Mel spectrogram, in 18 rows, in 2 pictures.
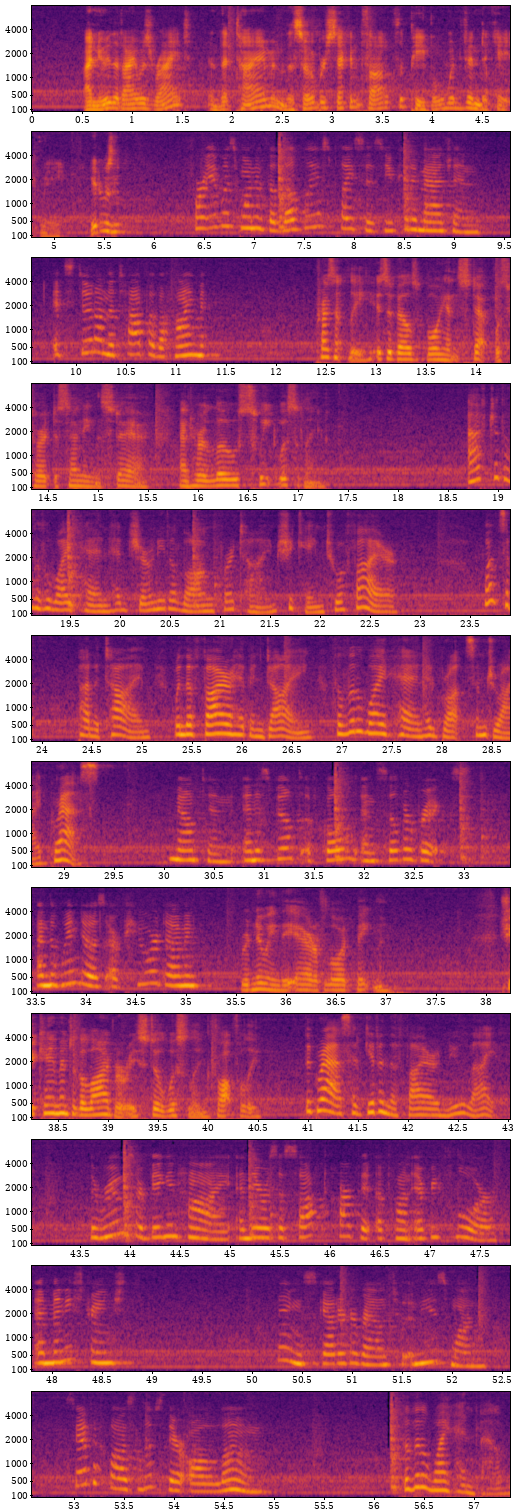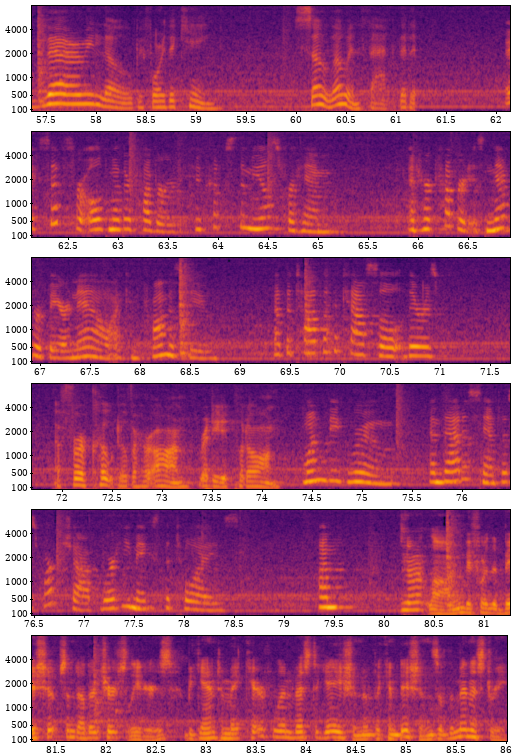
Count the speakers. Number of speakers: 4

